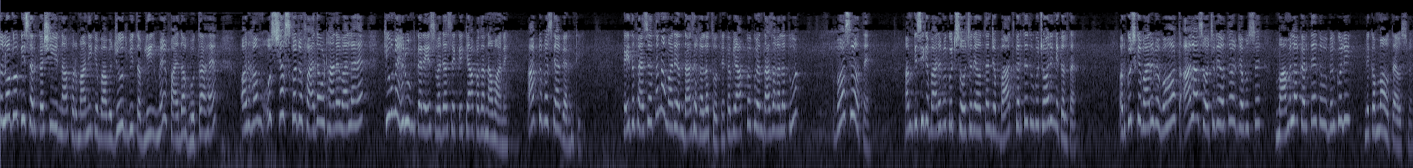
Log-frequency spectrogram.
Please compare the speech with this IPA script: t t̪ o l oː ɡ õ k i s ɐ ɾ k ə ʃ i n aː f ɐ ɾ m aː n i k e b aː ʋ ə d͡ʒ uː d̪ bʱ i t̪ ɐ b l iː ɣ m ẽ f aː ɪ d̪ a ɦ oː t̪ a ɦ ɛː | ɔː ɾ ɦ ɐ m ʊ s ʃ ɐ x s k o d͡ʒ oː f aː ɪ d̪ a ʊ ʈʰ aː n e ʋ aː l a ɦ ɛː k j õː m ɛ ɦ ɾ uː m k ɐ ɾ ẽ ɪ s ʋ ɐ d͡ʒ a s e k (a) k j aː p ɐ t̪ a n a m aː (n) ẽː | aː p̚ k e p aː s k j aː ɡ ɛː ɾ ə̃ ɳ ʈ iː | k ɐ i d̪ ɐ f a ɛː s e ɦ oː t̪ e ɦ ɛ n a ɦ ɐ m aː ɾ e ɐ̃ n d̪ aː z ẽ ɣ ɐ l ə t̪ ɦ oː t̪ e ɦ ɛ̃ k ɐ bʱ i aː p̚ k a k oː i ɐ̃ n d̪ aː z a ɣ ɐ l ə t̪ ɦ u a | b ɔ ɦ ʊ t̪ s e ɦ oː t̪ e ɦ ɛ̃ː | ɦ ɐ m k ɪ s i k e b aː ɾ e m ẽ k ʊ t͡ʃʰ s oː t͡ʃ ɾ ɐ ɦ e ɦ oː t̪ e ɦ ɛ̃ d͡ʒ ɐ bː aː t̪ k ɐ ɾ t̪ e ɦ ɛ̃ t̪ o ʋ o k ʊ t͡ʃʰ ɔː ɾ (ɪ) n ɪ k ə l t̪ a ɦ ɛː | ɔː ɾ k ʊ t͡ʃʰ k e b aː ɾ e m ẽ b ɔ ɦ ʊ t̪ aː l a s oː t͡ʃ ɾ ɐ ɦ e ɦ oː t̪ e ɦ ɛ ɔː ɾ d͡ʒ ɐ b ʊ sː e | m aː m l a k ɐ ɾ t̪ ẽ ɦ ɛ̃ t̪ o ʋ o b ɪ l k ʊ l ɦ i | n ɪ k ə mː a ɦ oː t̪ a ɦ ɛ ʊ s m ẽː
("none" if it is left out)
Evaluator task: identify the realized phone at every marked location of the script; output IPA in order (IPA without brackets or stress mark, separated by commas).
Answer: e, n, i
